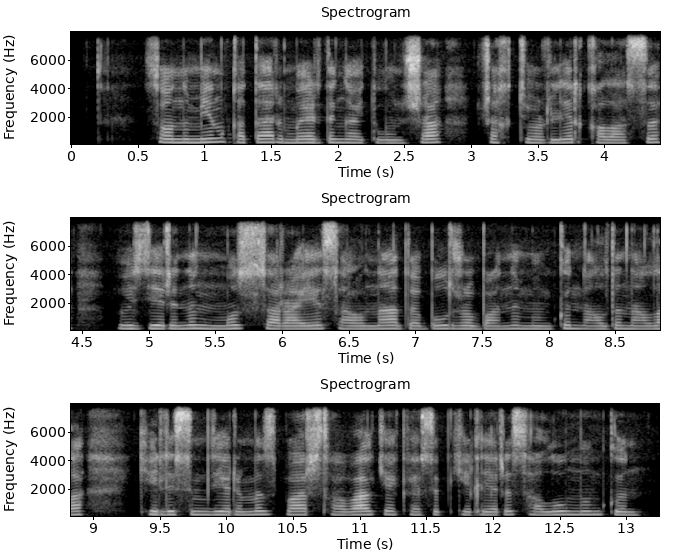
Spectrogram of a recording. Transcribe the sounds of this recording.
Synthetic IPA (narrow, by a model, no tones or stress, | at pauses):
so̞nəme̞ɴqʰɑt̪ɑɾme̞rd̪ɪŋɑjt̪uənʃɑʃaχt̪oɾle̞ɾqʰɑlˠɑsəwɵzd̪e̞ɾɪnɪŋmʊzsɑɾɑjəsɑlˠənɑd̪əbʊlˠʒo̞bɑnəmʏmkʲɪnɑlˠd̪ənɑlˠɑkʲʰe̞lɪsɪmd̪e̞ɾɪmɪzbɑɾslˠo̞vakʲijakʲʰæsɪpkʲe̞ɾle̞ɾɪsɑlˠuəmʏmkʲɪn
